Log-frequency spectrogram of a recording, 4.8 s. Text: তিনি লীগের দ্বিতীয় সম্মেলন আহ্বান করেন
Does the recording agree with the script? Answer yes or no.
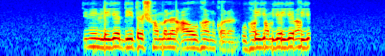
no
